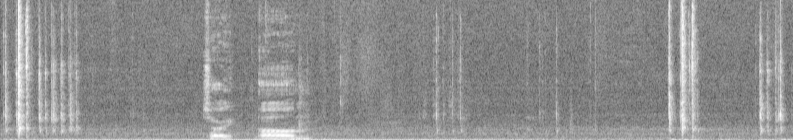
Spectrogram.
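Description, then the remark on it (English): Quick bursts of clicking keystrokes on a computer keyboard, at the start and again near the end, with a short stretch of a voice talking in between. “I'm just gonna type this out and we can fix it later.”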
